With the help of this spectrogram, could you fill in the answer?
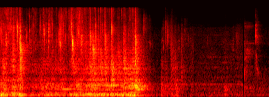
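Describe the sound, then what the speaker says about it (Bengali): Tap water pours steadily into a bucket for nearly three seconds, a broad rushing splash, then cuts off, leaving quieter kitchen clatter and small knocks. "বালতিতে জল ভরে রাখতেছি"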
